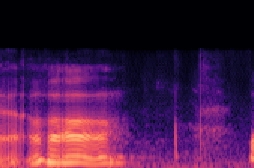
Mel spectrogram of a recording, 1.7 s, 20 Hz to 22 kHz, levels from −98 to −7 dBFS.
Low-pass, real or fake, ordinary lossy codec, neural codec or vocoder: none; fake; none; codec, 16 kHz, 2 kbps, X-Codec, HuBERT features, trained on balanced general audio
